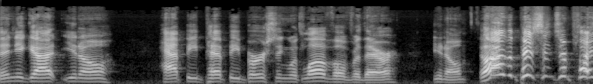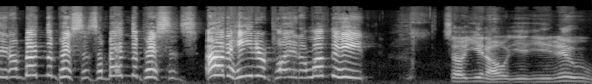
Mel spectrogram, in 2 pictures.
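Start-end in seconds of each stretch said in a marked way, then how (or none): 4.3-9.6 put-on mock-enthusiastic voice, an octave higher. Acting out a man betting on every team that plays; put-on voice an octave higher. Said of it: "It went up an octave".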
